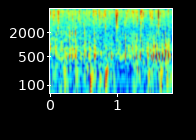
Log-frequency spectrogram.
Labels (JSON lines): {"label": "biophony, rattle response", "recorder": "SoundTrap 500"}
